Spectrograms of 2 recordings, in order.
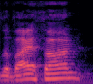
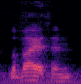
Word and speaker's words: Leviathan: out was called the Leviathan he what she pronounced leviathon Leviathan and it it hits him because as we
